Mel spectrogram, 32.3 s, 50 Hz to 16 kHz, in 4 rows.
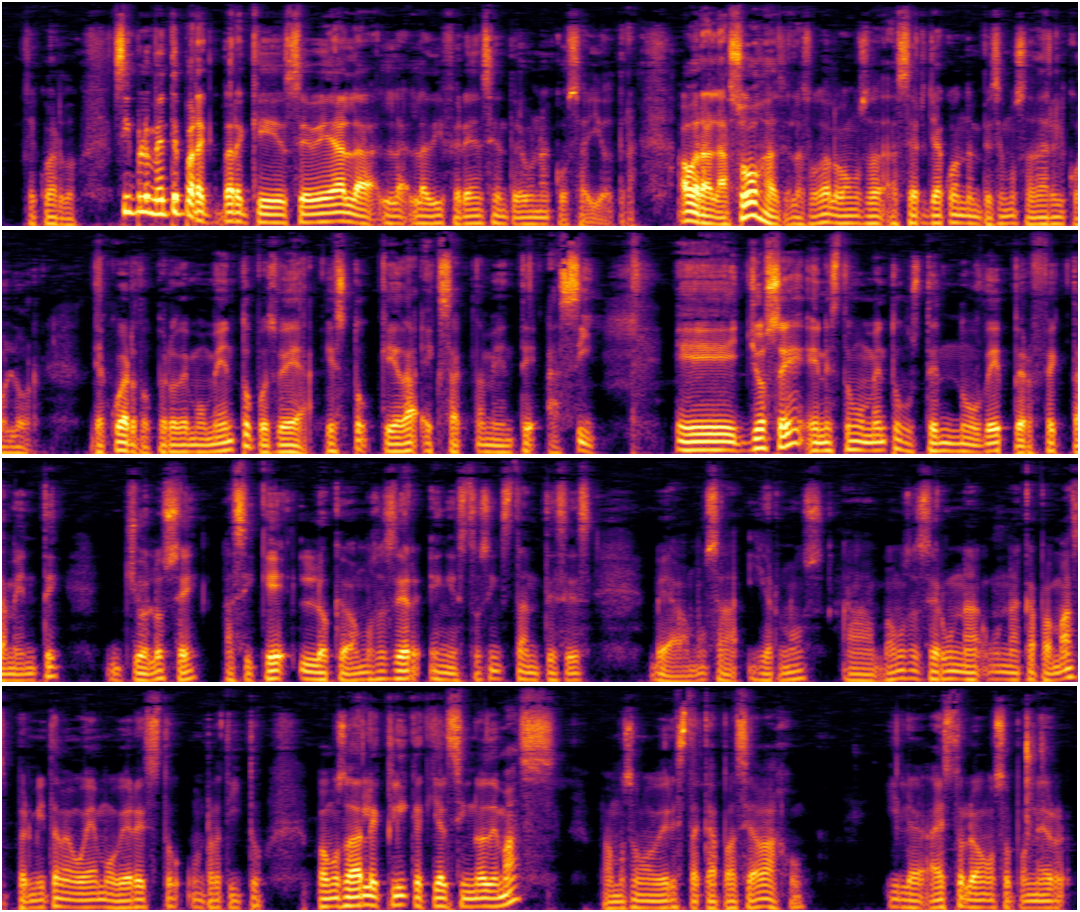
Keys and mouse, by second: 1.2 click, 1.8 middle click, 2.2 click, 3.4-5.0 drag, 5.2 click, 6.1 click, 8.5 click, 9.0 click, 13.0 click, 19.9-21.0 drag, 25.6-27.4 drag, 29.4 click, 30.3-31.6 drag, 32.0 click.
